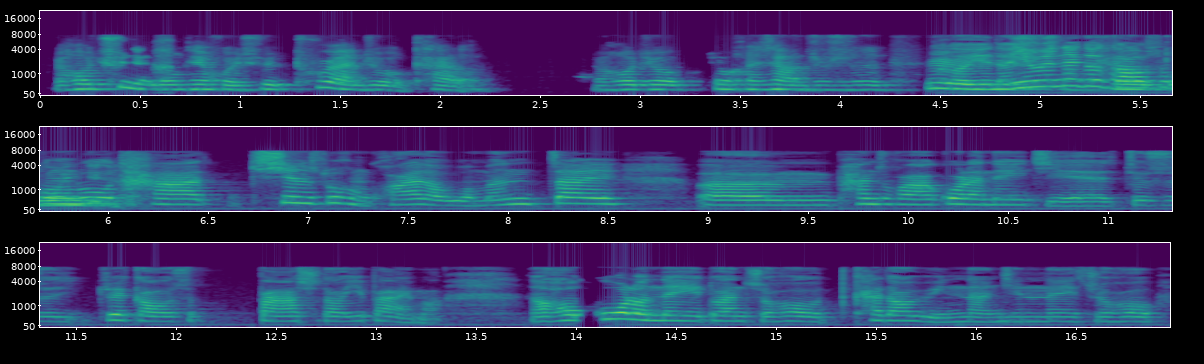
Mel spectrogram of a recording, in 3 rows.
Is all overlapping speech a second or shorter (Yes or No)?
No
